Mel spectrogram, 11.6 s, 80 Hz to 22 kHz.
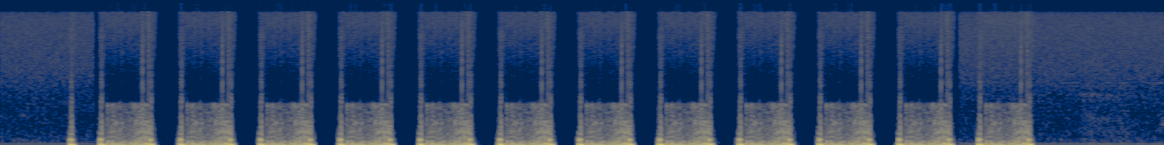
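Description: Regular heartbeat at about 75 a minute, each beat carrying a long, low, rumbling murmur.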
